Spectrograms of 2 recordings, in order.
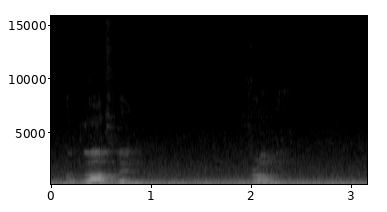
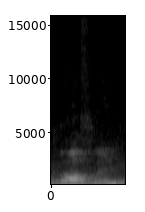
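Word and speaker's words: McLaughlin-Levrone: I kept thinking they were mispronouncing her last name, but they said it in front of her, and that's how they say it, so that's how I'm going to say it.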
